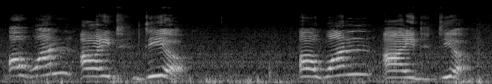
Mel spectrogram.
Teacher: ওকে, ONE আর WON এই দুটোর উচ্চারণ একই। তাহলে ওয়ানের অ্যাকচুয়াল প্রোনাউন্সিয়েশন হলো WON অ্যান্ড W is আ consonant. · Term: কনসোনেন্ট সাউন্ড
